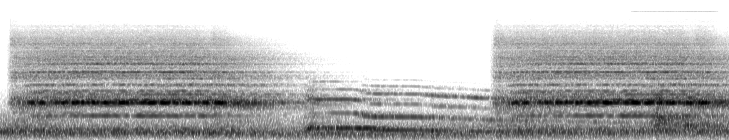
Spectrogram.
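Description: Sustained electronic drone from the concert PA: several held tones that slide slowly downward in pitch about halfway through, then a new held tone comes in about seven and a half seconds in.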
